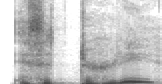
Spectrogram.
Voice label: quietly saying is it dirty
